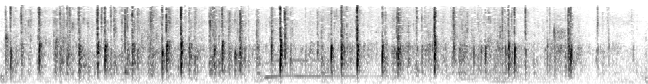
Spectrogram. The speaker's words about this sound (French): également, alors je vous demande une ovation spéciale.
